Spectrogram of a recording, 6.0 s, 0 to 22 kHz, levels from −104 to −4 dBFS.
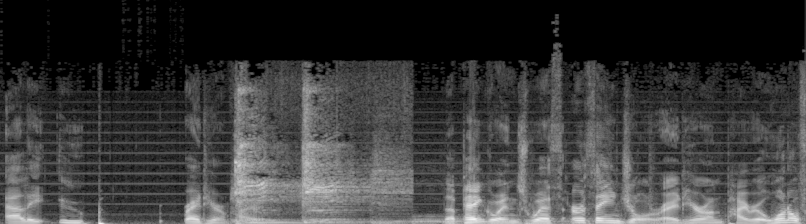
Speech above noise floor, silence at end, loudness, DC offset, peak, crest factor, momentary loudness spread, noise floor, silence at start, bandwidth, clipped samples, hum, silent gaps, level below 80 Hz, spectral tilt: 32 dB; 0 s; -22 LUFS; under 0.1%; 0 dBFS; 22 dB; 12 LU; -52 dBFS; 0.05 s; 16.5 kHz; under 0.1%; none; none; -36 dBFS; -4.5 dB/octave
